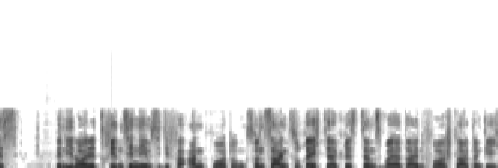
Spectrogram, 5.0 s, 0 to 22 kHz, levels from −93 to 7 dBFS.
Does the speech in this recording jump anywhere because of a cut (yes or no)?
yes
